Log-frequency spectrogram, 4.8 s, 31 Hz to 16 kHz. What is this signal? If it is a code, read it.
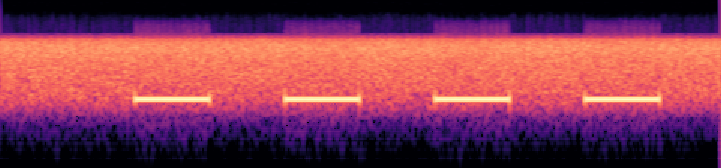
Telephone call progress tone (single-tone plan, as in Europe, Japan and elsewhere), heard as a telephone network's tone, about 400 Hz, 0.5 s on and 0.5 s off, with phone line noise. Busy tone.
